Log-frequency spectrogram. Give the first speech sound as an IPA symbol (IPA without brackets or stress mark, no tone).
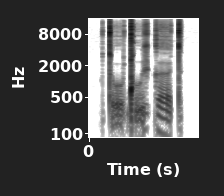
tʼ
